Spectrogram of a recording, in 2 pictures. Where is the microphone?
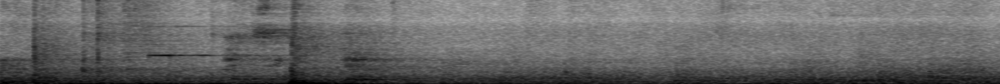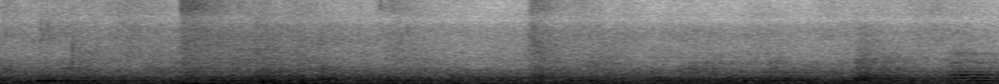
in a subway station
